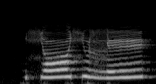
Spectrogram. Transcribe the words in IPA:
ç ʌː ç ɯ ɮ e

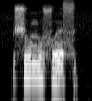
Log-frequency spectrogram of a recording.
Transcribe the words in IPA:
ʃ u n̪ u sʷ ɘ s

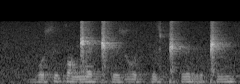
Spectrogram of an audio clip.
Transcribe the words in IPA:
b o s ɨ t̪ ɔ ŋ͡ǁ ɛ ǁʰ ʏ z ɣ o t t̪ ɨ z ǁʰ ʏ r ʏ ǁ ɨ

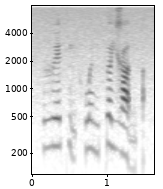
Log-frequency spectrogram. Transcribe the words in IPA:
v e˨˦ t̪ ə̰˧˨ n h w ə̤˨˩ n t̪ ə˧ j ɣ a̰˧˨ n ʔ

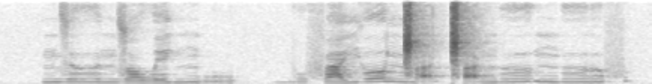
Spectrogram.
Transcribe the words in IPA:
n z ɯː n z ɔ w e j ŋ ṵ | b u f a j ɤ ŋ͡ǁ a̰ ǁ a̰ ŋ ɯː ŋ ɯː f

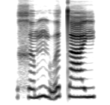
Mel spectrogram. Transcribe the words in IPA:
x ə˨˦ m ŋ ṵ˧˥ ə̯ t̪ a˧ j

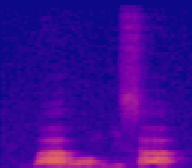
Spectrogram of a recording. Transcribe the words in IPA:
b a˨˦ β ɔ˨ ŋ i˨ s a˦

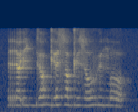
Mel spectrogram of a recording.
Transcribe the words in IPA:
r œ ɾʲ o ʎ ɡʲ ɔ ɡʲ ə z ɔ ɡʲ u z o v y ŋ o

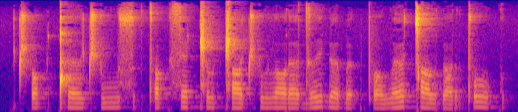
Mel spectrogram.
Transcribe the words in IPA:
t͡ʃʼ ɔ k ǃʰ œ ə̯ t͡ʃʼ u s | tʼ ɒ k s ɛ ǁ ʊ ǁ ɒ t͡ʃʼ u l ɔ ɾ ɐ d ə ɪ̯ ɗ œ ɓ œ k pʼ ɔ w œ ǀ ɒ ʊ̯ ɗ ɒ r tʼ o k

